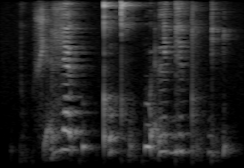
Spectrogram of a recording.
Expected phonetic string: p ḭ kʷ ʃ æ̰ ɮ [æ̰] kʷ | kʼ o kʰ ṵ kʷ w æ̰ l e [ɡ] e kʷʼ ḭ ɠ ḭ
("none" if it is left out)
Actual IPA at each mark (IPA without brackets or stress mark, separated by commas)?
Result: æ, ɡ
